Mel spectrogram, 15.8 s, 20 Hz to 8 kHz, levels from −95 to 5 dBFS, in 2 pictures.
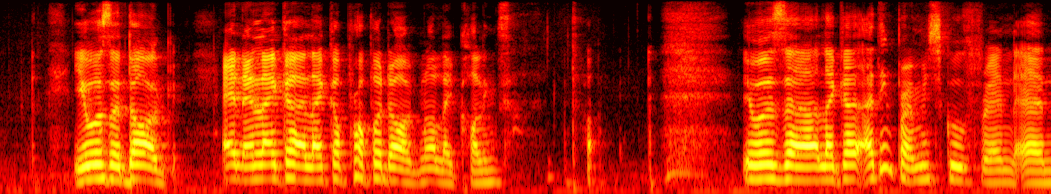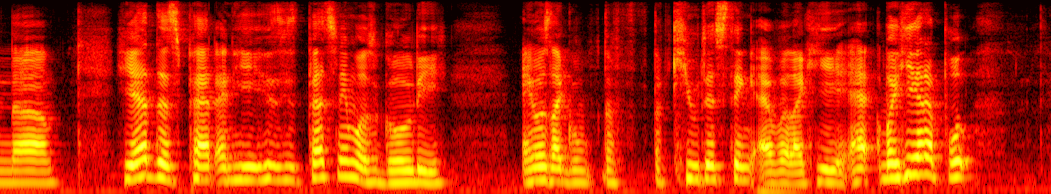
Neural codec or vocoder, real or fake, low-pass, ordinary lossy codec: none; real; none; none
